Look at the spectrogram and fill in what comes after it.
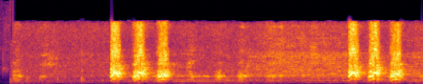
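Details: Angry dog giving two quick triplets of short, yappy barks about two seconds apart over a steady background murmur.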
